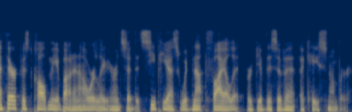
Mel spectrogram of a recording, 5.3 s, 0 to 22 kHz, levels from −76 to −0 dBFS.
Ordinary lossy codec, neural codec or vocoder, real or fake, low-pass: Opus, 32 kbps; codec, 24 kHz, 1.2 kbps, DualCodec; fake; 7.2 kHz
